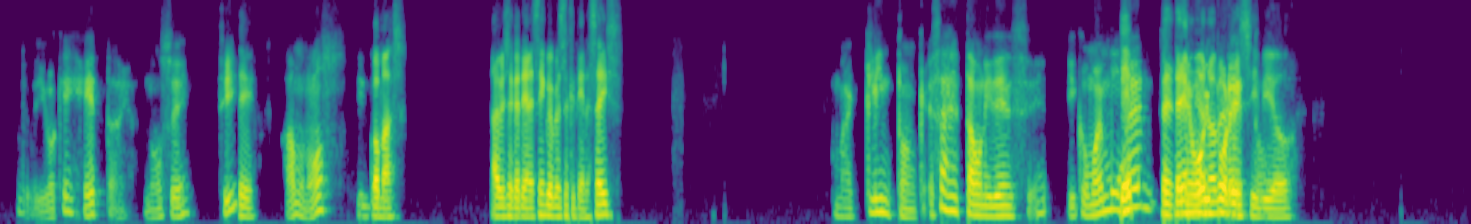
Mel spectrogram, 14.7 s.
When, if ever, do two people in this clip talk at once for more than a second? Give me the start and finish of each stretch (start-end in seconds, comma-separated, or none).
11.2-12.8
